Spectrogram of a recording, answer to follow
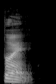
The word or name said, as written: dui4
